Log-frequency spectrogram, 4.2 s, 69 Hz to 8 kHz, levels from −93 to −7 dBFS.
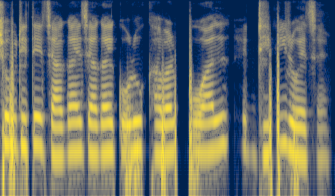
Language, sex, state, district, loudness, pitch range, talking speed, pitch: Bengali, female, West Bengal, Alipurduar, -15 LUFS, 190-220 Hz, 115 wpm, 200 Hz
